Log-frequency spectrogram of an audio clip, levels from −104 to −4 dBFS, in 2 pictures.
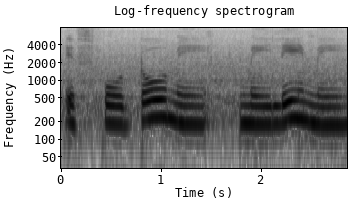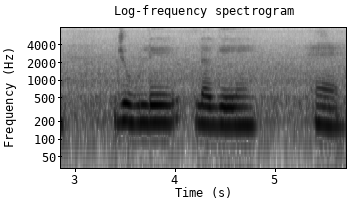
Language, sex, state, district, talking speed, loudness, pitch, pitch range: Hindi, female, Madhya Pradesh, Dhar, 85 wpm, -14 LUFS, 185 Hz, 180-200 Hz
